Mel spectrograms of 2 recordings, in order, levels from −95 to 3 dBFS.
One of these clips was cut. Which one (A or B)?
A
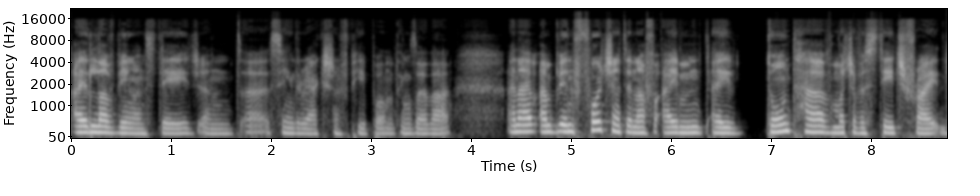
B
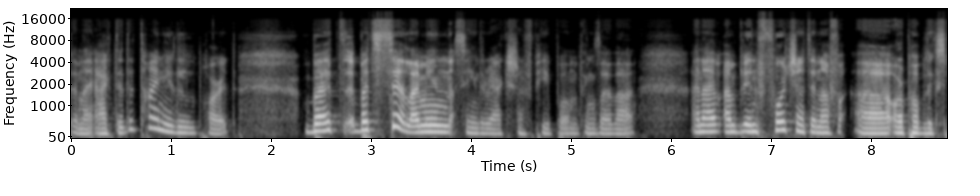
B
